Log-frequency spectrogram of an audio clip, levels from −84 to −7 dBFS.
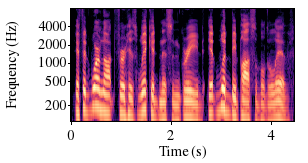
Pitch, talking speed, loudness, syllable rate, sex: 125 Hz, 200 wpm, -18 LUFS, 4.7 syllables/s, male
